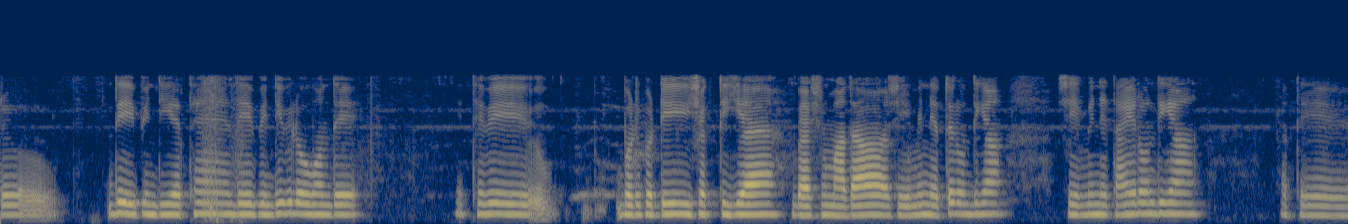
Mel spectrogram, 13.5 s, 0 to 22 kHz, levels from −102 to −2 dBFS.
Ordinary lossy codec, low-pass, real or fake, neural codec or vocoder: none; 5.4 kHz; real; none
